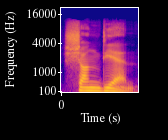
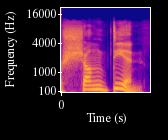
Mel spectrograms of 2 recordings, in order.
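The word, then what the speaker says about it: 商店: For shāngdiàn, let's start with that sh sound. This is what we call a retroflex consonant.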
